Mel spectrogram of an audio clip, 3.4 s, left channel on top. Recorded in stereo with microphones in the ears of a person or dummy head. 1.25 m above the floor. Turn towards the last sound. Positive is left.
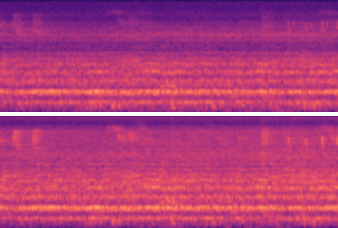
turn(degrees=-75)  # may be behind; listen again after turning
